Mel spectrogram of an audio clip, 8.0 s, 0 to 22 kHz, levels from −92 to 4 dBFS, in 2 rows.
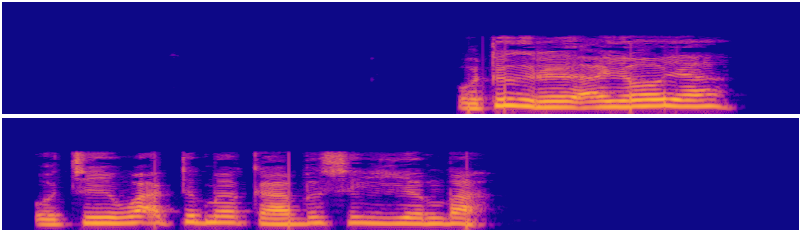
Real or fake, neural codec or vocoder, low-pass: real; none; 7.2 kHz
